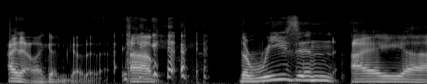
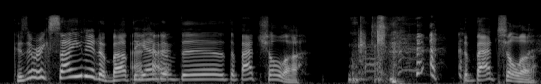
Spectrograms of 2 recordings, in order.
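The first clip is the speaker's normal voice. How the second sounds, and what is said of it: Made-up character accent, stretched syllables. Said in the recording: “What accent? Where is this character from? ... I'm free-forming ... I like to add the syllables ... It sounds like it's somebody with a burnt mouth from Rhode Island who maybe is a baker”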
